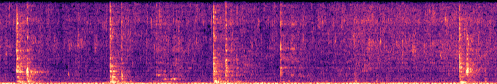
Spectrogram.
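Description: Chicken adobo and onions are stirred in a pan with a steady sizzle. A spoon scrapes and clacks at regular intervals, with no talking.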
